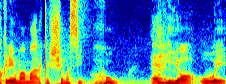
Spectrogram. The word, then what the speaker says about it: Roue: Então fala Roue. Se fala Roue. Tem R-O-U-E, mas você fala o R e o U.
